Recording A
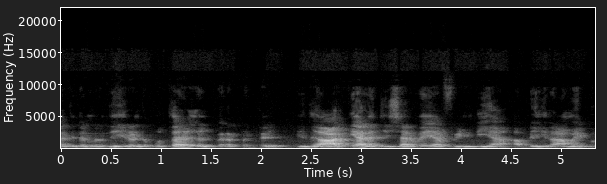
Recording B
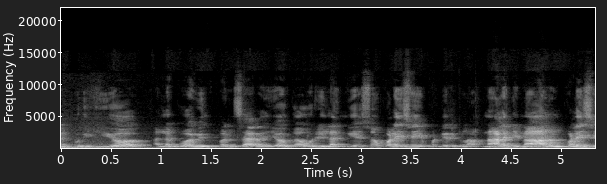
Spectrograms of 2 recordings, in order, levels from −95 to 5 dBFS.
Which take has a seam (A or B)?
B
